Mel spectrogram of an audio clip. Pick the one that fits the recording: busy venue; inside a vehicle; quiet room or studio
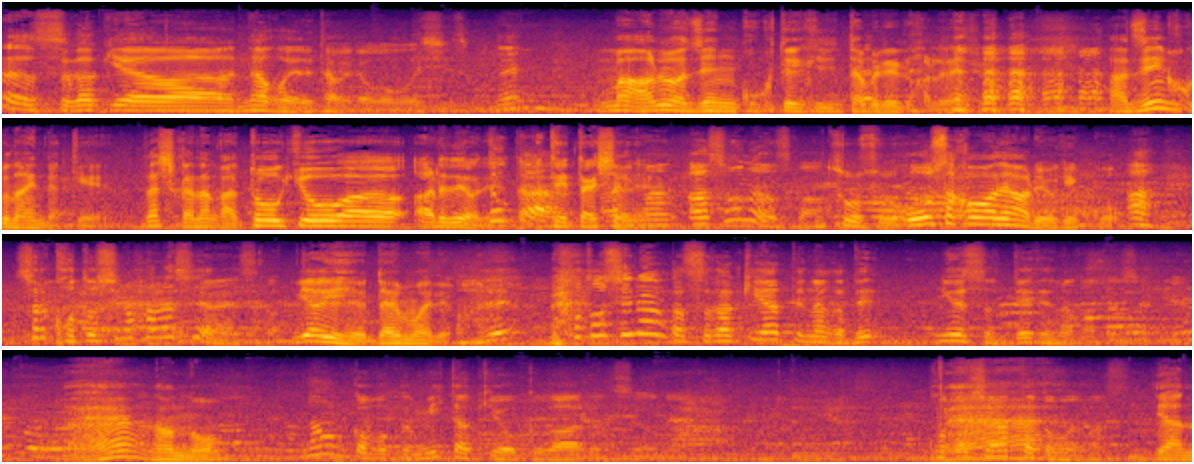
busy venue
